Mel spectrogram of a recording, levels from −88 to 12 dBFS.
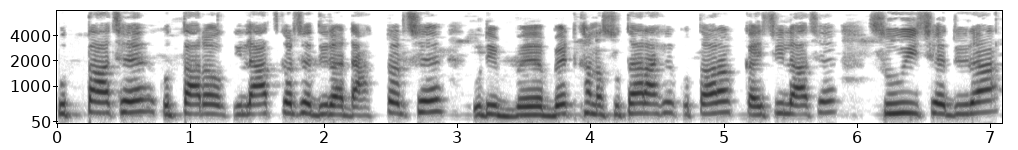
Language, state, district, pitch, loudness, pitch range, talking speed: Surjapuri, Bihar, Kishanganj, 260 Hz, -14 LUFS, 240-280 Hz, 195 wpm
